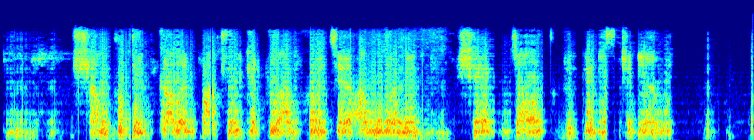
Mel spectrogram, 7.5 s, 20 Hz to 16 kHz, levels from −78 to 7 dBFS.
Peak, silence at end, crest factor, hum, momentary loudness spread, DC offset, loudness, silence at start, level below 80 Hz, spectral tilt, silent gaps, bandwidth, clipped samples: 0 dBFS; 0.4 s; 14 dB; none; 12 LU; under 0.1%; -14 LUFS; 0.05 s; -36 dBFS; -4 dB/octave; none; 8 kHz; under 0.1%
